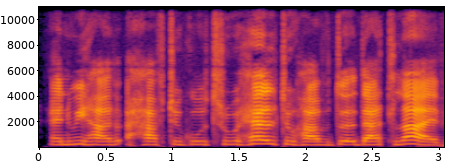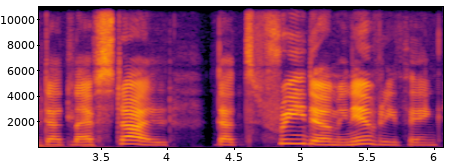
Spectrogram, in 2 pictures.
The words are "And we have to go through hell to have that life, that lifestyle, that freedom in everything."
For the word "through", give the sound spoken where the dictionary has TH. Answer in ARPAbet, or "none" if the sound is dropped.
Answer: T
